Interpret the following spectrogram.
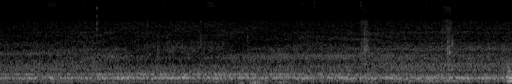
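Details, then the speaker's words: Small Carry Cool window air conditioner running with a calm, steady low hum and even fan noise, no rattles or knocks; unit running normally. "this thing works too these little carry cools have a night have such a nice sound to them"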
